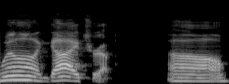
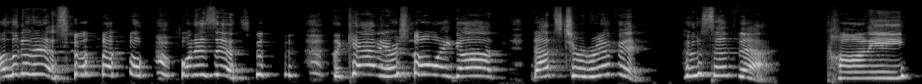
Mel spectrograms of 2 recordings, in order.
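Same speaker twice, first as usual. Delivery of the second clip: high, giddy, laughing delight over a gift; real delighted squeal over a present; 11 semitones higher, slower than usual. Real, not acted. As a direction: squeal with joy at the surprise. Delighted at gift cat ears.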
